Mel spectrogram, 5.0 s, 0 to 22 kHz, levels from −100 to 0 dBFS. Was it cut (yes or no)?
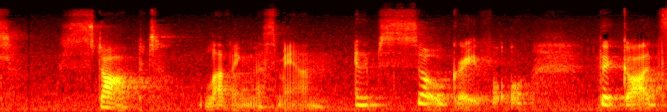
yes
